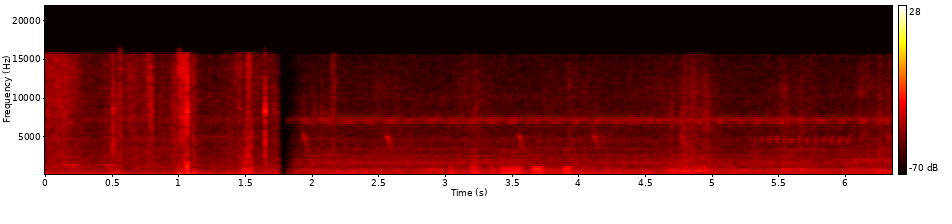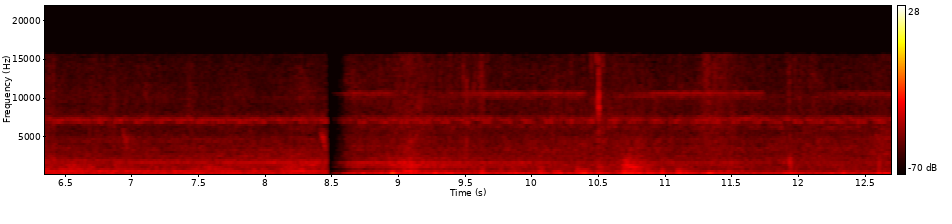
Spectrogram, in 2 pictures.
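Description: Outdoor farm ambience: a steady high insect whine with chickens calling faintly now and then. In the first couple of seconds there is a rustling and snapping of plants being pulled up by hand.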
